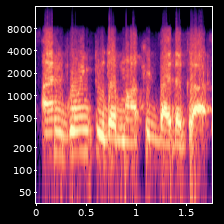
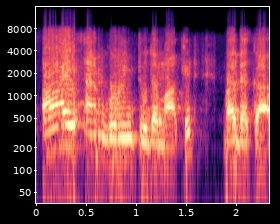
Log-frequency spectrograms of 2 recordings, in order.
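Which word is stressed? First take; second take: none; I. First: No word stands out; it sounds flat. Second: The word 'I' carries the stress. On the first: "said it or read it like a robot" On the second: "I gave stress on the word I"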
